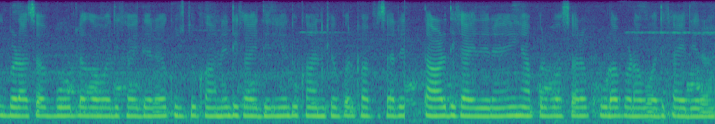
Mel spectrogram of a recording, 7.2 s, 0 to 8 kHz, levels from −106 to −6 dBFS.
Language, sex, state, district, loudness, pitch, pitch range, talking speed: Hindi, female, Bihar, Begusarai, -33 LUFS, 205 Hz, 200-210 Hz, 310 wpm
